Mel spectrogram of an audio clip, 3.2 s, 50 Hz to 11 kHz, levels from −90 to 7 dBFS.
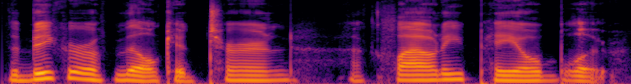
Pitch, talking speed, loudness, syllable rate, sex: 155 Hz, 190 wpm, -19 LUFS, 4.7 syllables/s, female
